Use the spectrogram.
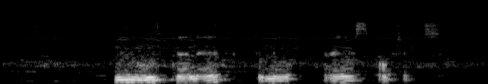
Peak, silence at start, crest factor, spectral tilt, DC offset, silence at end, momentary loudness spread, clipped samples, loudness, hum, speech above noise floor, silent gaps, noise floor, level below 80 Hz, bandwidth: -2 dBFS; 1.15 s; 18 dB; -9.5 dB/octave; under 0.1%; 0.8 s; 15 LU; under 0.1%; -19 LUFS; none; 45 dB; none; -63 dBFS; -56 dBFS; 7.2 kHz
